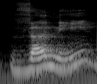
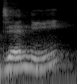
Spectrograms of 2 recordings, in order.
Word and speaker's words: Denis: The knee, not Denis. Hubert Denis Villeneuve is pronounced the knee Villeneuve.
